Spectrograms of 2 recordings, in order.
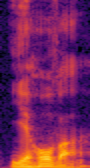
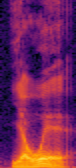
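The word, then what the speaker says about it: יהוה: Now, there are some that read this word as Yhovah. But that reading is not supported in biblical Hebrew. The reading that is supported by most scholars is Yahweh.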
